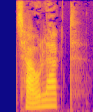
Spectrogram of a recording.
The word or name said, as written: taglagt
